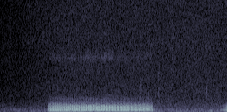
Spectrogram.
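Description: Young tabby cat giving a low growl for about two seconds while being palpated, a sign that she is in pain and uncomfortable; a second growl starts at the very end.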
